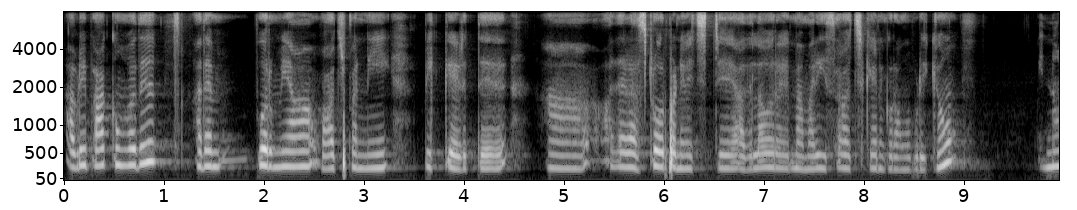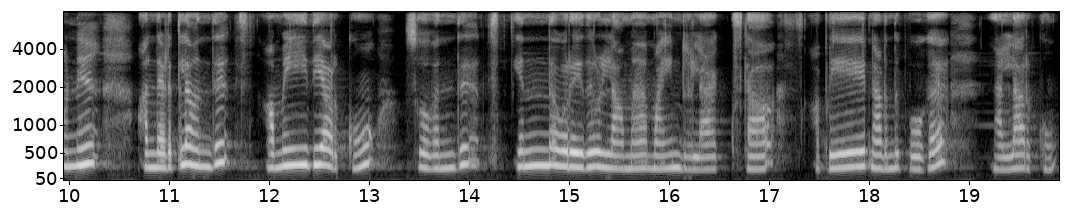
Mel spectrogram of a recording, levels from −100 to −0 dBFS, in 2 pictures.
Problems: none marked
